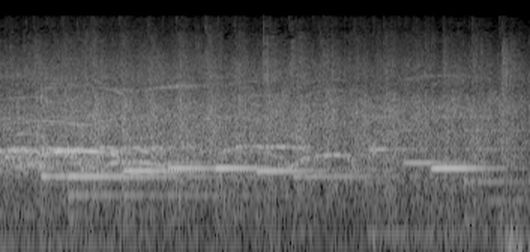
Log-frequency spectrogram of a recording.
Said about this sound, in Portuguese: Um aplauso aos brasileiros, por favor.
